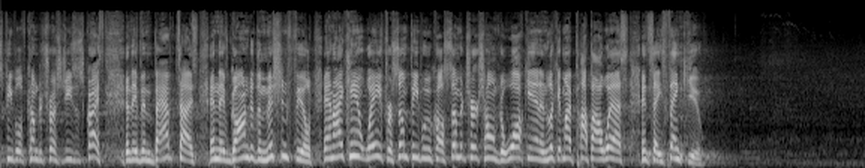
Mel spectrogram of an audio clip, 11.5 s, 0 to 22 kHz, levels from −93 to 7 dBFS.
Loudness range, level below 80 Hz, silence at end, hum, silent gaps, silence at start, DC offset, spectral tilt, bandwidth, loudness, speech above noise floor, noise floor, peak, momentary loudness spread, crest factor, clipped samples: 4 LU; -64 dBFS; 2.1 s; none; none; 0 s; under 0.1%; -3.5 dB/octave; 17 kHz; -20 LUFS; 42 dB; -62 dBFS; -4 dBFS; 6 LU; 18 dB; under 0.1%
